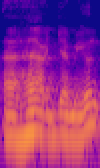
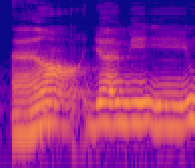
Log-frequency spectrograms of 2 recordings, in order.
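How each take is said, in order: First: The second hamza sounds like an h. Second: The second hamza is softened and drawn out. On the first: The speaker calls it wrong. "tidak boleh juga dibaca dengan ha'jamiyun" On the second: The speaker calls it right. "tasil diseret"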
